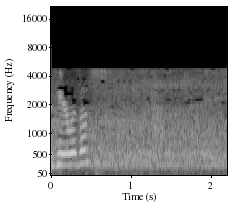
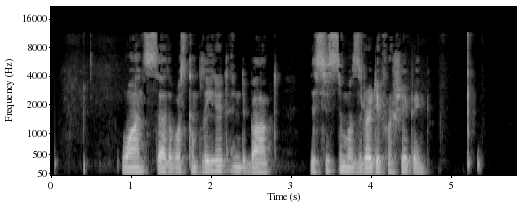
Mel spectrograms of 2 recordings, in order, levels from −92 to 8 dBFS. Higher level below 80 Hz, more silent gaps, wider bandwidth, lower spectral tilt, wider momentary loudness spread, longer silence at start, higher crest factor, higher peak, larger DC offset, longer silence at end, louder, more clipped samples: about the same, -52 dBFS vs -50 dBFS; neither; second, 5 kHz vs 11.5 kHz; first, -9 dB/octave vs -4.5 dB/octave; about the same, 12 LU vs 13 LU; second, 0 s vs 0.9 s; about the same, 16 dB vs 20 dB; about the same, -6 dBFS vs -4 dBFS; neither; second, 0 s vs 0.45 s; about the same, -23 LUFS vs -22 LUFS; neither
